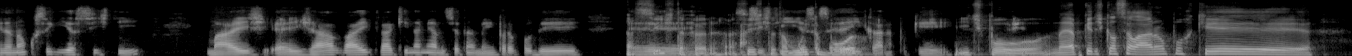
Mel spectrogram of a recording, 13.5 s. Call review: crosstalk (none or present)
present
